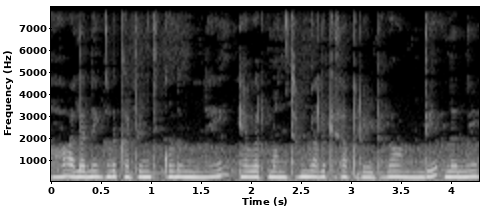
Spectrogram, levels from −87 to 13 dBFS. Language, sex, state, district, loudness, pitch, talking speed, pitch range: Telugu, female, Andhra Pradesh, Chittoor, -12 LUFS, 250 Hz, 85 wpm, 240-255 Hz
